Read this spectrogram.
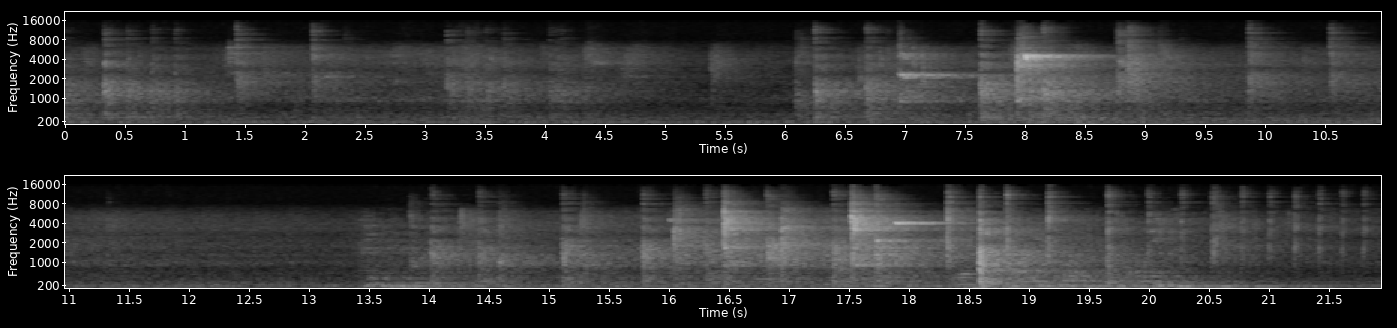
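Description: A ping-pong ball clicks back and forth between paddles and the table in a small echoing room.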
